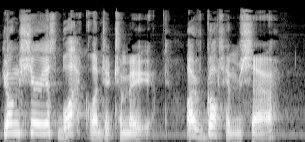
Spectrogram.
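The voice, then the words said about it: Dopey put-on accent for Hagrid. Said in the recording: “I don't know if that's a good accent for him. I want it to be like a doofus”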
